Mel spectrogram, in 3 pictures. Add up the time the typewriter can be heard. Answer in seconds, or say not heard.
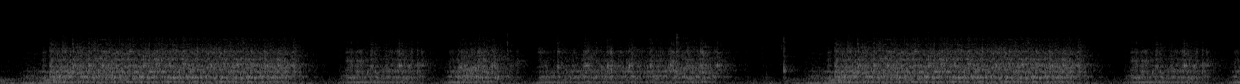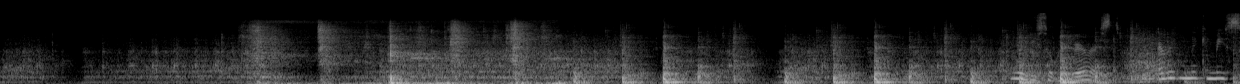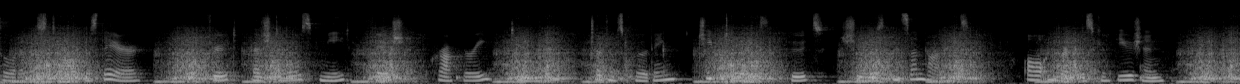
not heard.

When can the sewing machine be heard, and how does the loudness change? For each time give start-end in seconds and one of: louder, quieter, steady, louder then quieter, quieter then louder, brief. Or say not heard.
0.0-37.1 louder.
